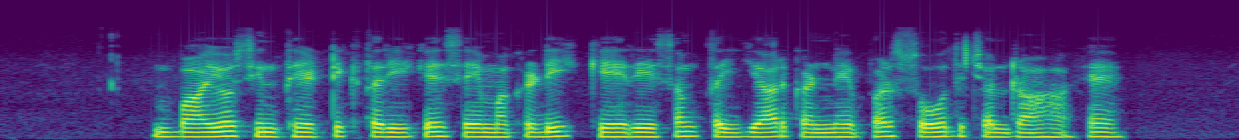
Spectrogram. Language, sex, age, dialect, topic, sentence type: Hindi, male, 18-24, Hindustani Malvi Khadi Boli, agriculture, statement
